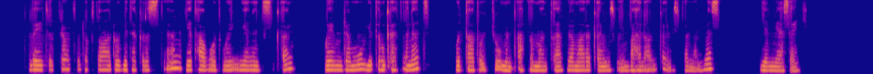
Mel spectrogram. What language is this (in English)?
Amharic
